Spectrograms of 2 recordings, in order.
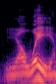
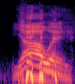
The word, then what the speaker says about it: Yahweh: So how do you pronounce YHWH? Well, we Americans, we just try and Yahweh, I mean, or whatever. I mean, you start to say it. – Yahweh. – And you just put vowels in it, even right.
